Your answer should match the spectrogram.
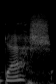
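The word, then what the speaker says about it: geas: The Gesh. Oh, the That's how it's Gesh. pronounced on the audiobook.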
